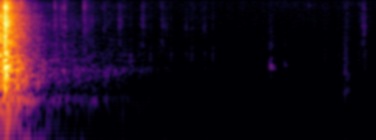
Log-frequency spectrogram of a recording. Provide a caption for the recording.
Beercrate being moved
